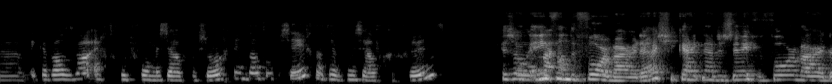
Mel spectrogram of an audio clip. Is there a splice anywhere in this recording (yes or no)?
no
